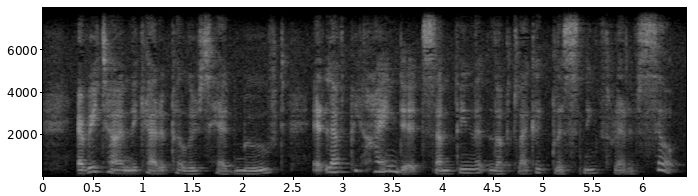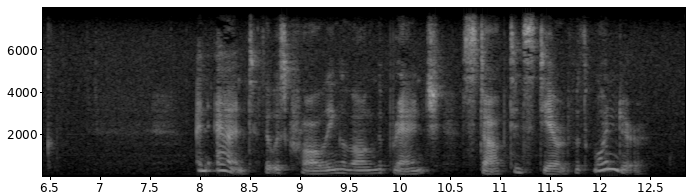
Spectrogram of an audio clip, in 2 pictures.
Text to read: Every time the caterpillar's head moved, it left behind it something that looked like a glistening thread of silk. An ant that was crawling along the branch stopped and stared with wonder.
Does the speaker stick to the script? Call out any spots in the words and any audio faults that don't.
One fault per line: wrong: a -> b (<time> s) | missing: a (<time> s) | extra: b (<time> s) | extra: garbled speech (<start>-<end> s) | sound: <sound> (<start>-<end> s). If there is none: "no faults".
no faults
